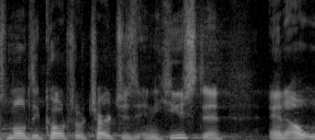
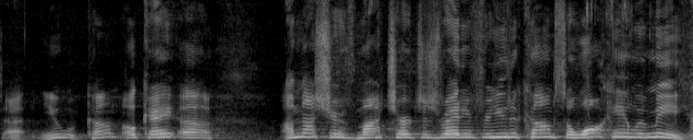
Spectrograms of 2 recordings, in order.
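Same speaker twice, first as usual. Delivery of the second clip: higher-pitched nervous surprise; flustered; 6 semitones higher than usual. Retold or imitated. Pastor worried his church isn't ready for her, flustered. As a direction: stumble into a hasty, protective offer. Flustered reply to waitress's acceptance.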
